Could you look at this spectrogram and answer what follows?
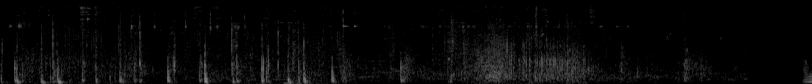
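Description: A horse trots in Kingdom Come: Deliverance II, hooves clip-clopping in a brisk, regular rhythm close by, growing busier toward the middle before cutting to silence.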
